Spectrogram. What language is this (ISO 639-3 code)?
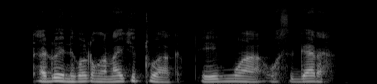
mas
